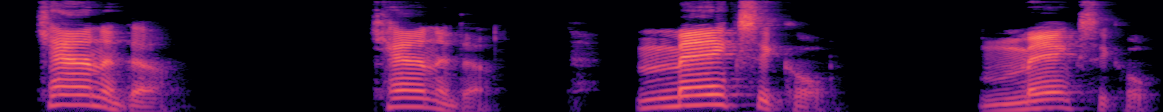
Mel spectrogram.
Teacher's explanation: three syllable words stress on the first syllable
